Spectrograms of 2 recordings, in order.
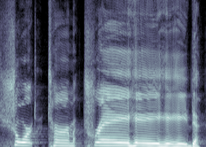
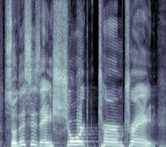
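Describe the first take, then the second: First: "Short-term trade" dragged out very slowly and loud. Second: Slow emphatic "short-term trade", every word hit; emphatic stress. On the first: Hammering the point home to viewers, very slow and loud. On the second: To viewers who don't get it, slow emphatic stress. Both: Shown as a demonstration. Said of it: "Do I have to make my face bigger so you guys understand?".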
